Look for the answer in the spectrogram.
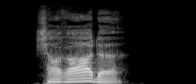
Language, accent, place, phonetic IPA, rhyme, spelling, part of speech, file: German, Germany, Berlin, [ʃaˈʁaːdə], -aːdə, Scharade, noun, De-Scharade.ogg
- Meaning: charade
